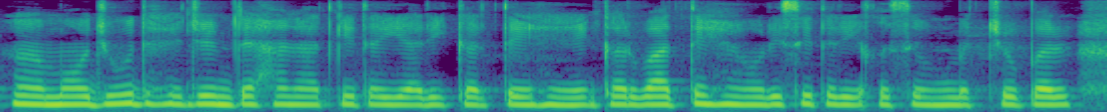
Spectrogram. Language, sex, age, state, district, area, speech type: Urdu, female, 30-45, Uttar Pradesh, Lucknow, urban, spontaneous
